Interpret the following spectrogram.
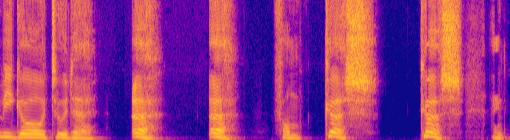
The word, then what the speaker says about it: kus: Then we go to the from kus. And kus is a kiss. And actually it's pronounced similar to dirt, but shorter.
